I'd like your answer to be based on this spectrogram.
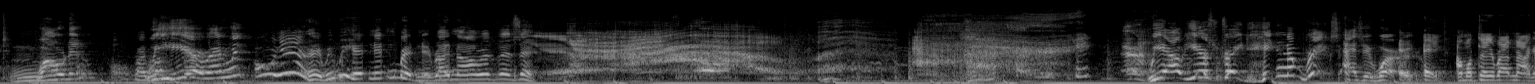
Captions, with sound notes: - True that, Walden. - Mm-hmm. - All right. - We here, ain't we? Oh, yeah. Hey, we hittin' it in business right now. [both croak loudly] [both sigh] We out here, straight hitting the bricks, as it were.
